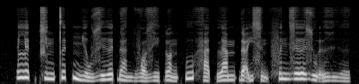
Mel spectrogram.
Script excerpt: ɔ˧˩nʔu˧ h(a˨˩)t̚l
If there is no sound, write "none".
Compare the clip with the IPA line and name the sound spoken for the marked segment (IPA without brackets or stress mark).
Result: a˨˩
